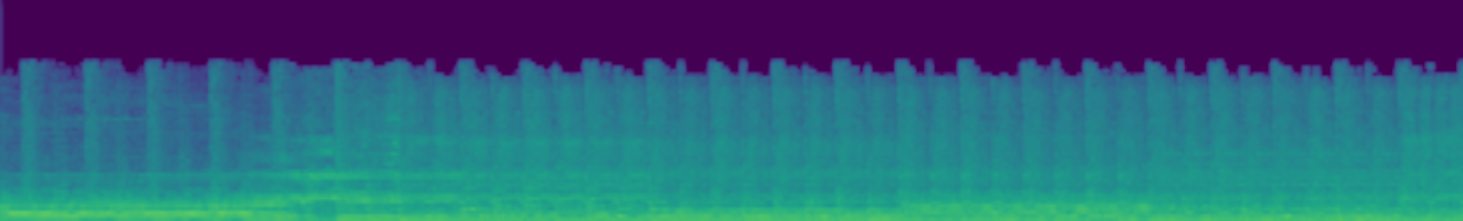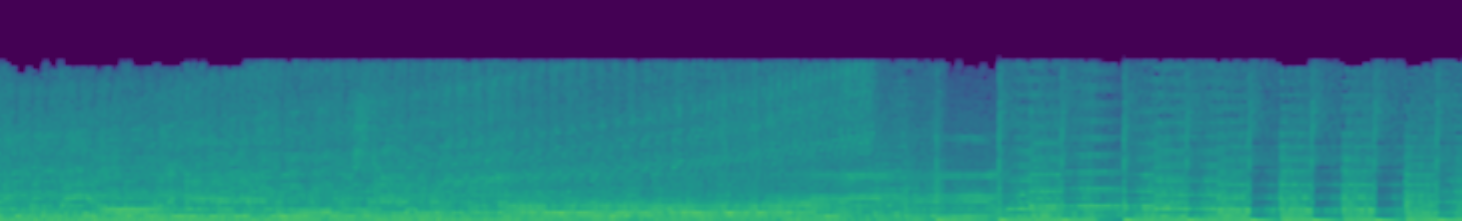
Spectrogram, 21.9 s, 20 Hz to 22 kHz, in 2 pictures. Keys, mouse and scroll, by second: 0.0 scroll up 1, 1.6 right click, 2.3-2.7 scroll down 1, 2.7 right click, 3.2 scroll up 1, 3.6 click, 3.8 scroll down 1, 3.9-5.2 right drag, 5.2 scroll up 1, 5.5 right click, 6.4 scroll down 1, 6.7 click, 8.2 click, 9.4-12.1 right drag, 12.1-12.4 scroll down 1, 12.4-14.6 right drag, 14.6 click, 14.8-15.4 scroll down 1, 17.1 scroll up 1, 18.0 scroll down 1, 18.3-18.7 scroll up 1, 20.1 scroll down 1, 20.8 typing.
